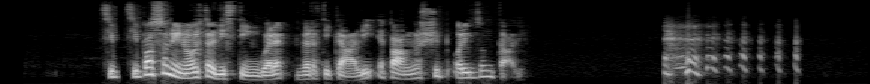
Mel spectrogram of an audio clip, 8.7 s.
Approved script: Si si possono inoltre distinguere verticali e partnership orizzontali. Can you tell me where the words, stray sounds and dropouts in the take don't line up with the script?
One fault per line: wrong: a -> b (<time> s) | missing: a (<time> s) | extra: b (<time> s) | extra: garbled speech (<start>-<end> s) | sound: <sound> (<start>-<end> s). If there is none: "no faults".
sound: laugh (6.6-8.0 s)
